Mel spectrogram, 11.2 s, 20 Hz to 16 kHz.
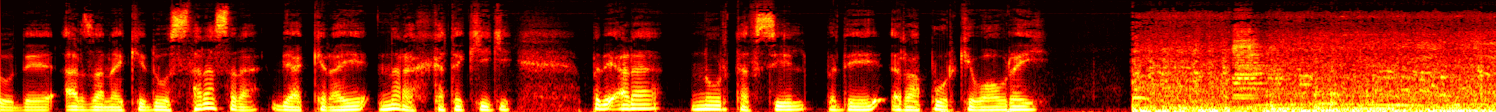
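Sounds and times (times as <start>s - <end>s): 
speech: 0.0s - 7.9s
car horn tooting at a bus station: 8.5s - 10.0s
steady traffic engine and road noise at a bus station: 8.5s - 11.2s.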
